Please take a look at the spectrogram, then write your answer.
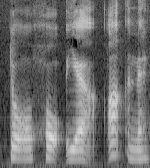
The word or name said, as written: dooxoo yeh 'a'ne'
